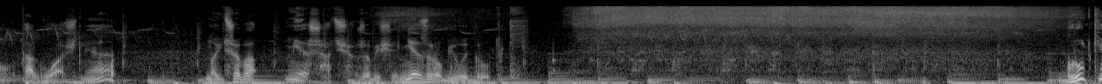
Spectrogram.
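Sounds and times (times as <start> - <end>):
background music: 0.0 - 11.0
roux sizzling in a frying pan: 5.6 - 11.0.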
